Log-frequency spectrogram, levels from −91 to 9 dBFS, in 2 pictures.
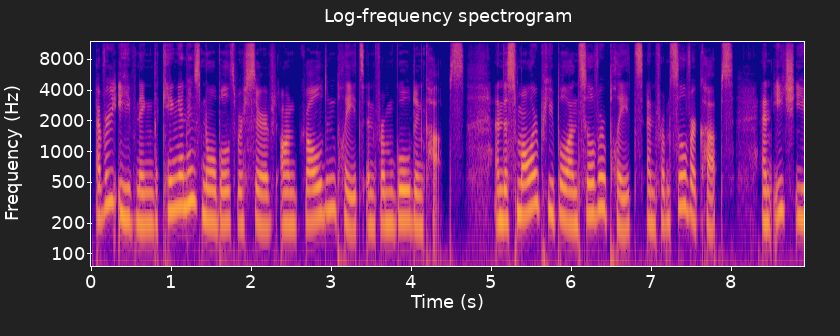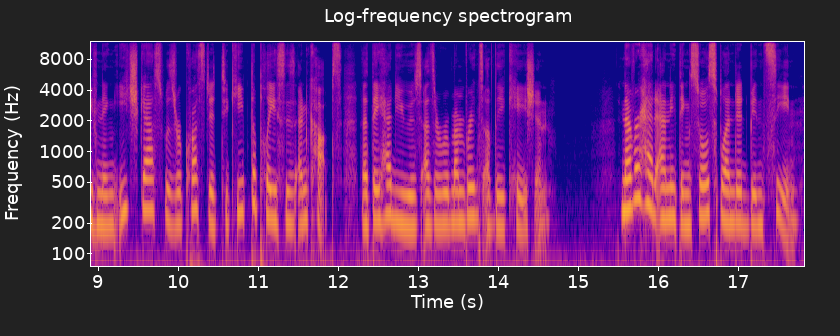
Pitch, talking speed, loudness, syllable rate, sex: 220 Hz, 190 wpm, -21 LUFS, 5.4 syllables/s, female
